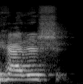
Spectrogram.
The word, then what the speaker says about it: Haddish: I was just like, Tiffany Haddish rhymes with radish,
